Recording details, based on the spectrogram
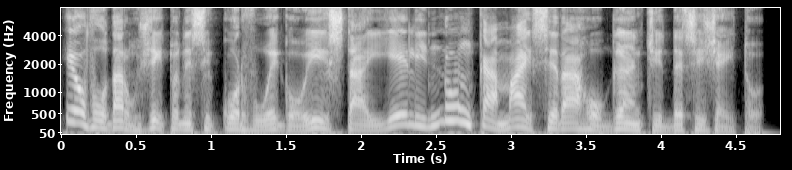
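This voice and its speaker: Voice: medium pitch, huge pitch swings, normal speed, a bit bright. An actor voicing a sly, cheeky, clever fox in a children's cartoon fable, with a coaxing and smug manner. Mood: scheming.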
